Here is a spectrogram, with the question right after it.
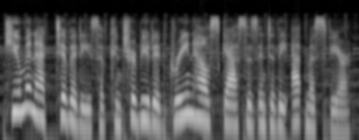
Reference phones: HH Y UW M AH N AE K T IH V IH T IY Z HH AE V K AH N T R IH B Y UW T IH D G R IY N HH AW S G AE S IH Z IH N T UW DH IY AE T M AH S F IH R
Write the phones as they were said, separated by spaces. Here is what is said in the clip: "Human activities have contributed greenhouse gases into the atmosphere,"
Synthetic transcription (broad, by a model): HH Y UW M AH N AE K T IH V IH T IY Z HH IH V K AH N T R IH B Y UW T IH D G R IY N HH AW S G AE S IH Z IH N T UW DH IY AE T M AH S F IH R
